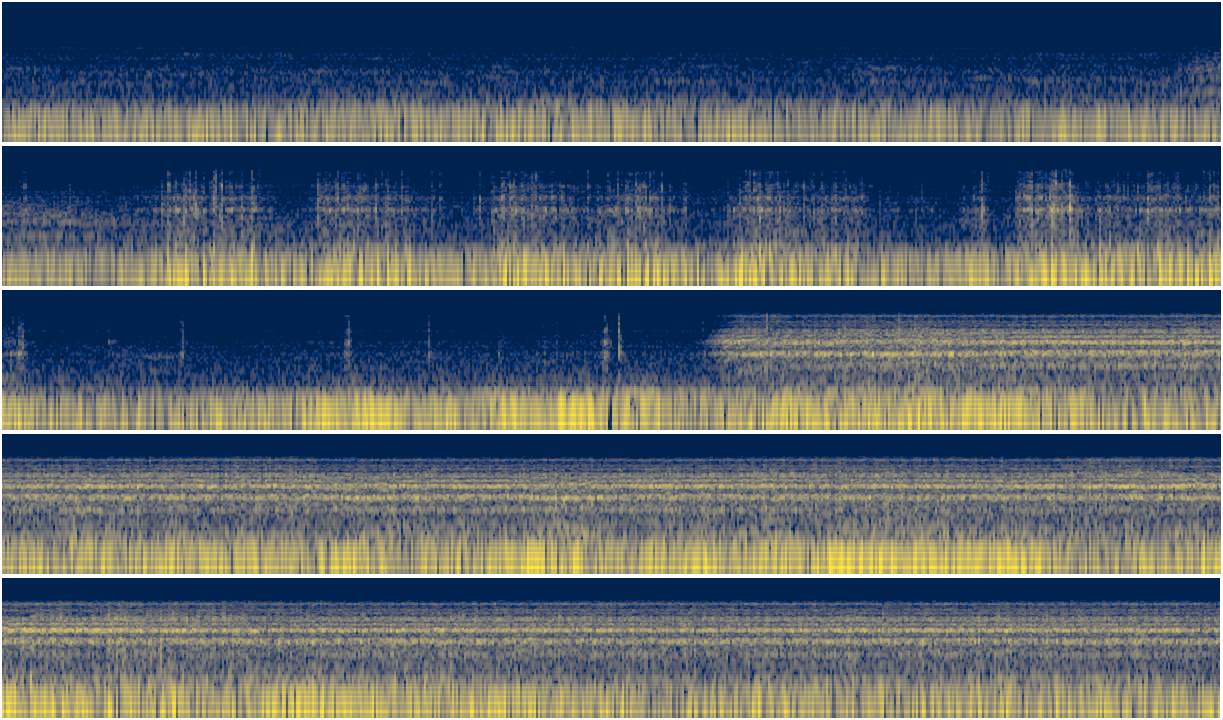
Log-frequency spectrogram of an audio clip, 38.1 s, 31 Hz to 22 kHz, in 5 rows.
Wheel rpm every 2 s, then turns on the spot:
0, 0, 0, 0, 10, 20, 20, 20, 0, 10, 150, 160, 160, 160, 160, 160, 160, 160, 160.
8-16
